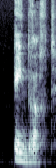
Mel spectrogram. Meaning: 1. concord 2. unity (in beliefs)
- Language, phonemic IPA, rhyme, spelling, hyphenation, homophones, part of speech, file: Dutch, /ˈeːn.drɑxt/, -ɑxt, eendracht, een‧dracht, Eendragt, noun, Nl-eendracht.ogg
